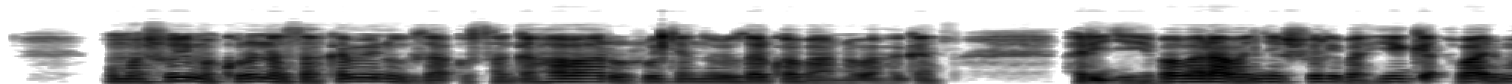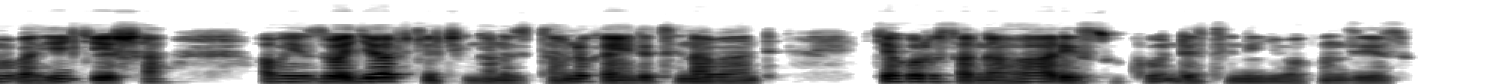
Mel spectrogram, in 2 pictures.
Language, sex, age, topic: Kinyarwanda, male, 18-24, education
